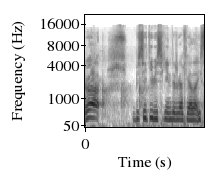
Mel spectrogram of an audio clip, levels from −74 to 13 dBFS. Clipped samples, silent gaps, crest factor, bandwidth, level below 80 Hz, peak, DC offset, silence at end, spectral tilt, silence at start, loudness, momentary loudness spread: 0.3%; none; 12 dB; 16.5 kHz; -40 dBFS; 0 dBFS; under 0.1%; 0 s; -3.5 dB/octave; 0 s; -12 LUFS; 7 LU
